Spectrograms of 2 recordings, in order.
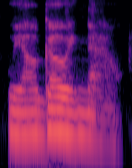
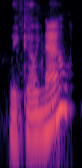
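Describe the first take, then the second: First: The voice falls at the end. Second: The voice rises at the end.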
